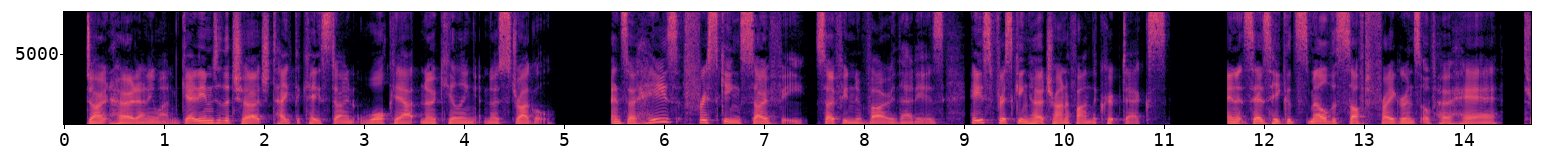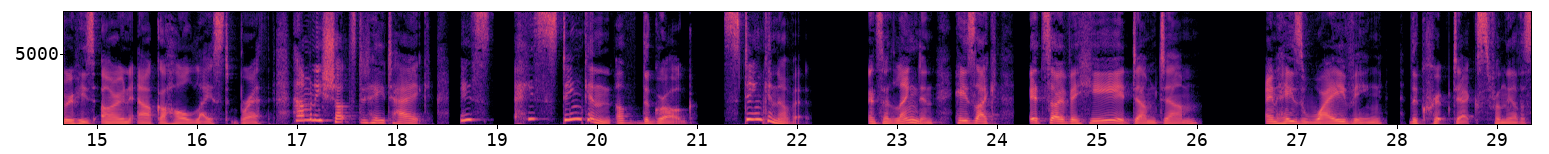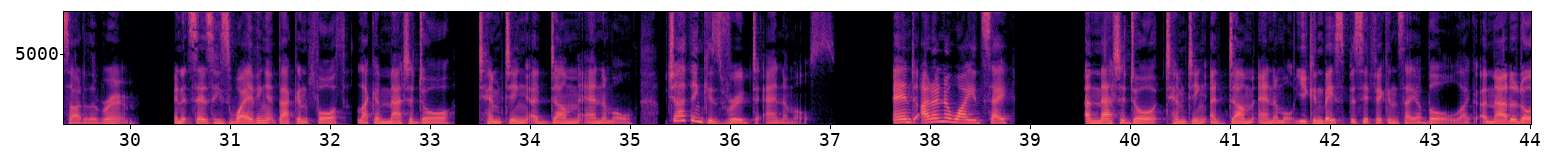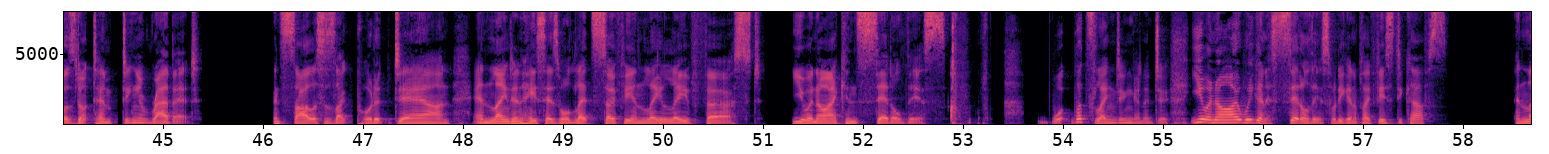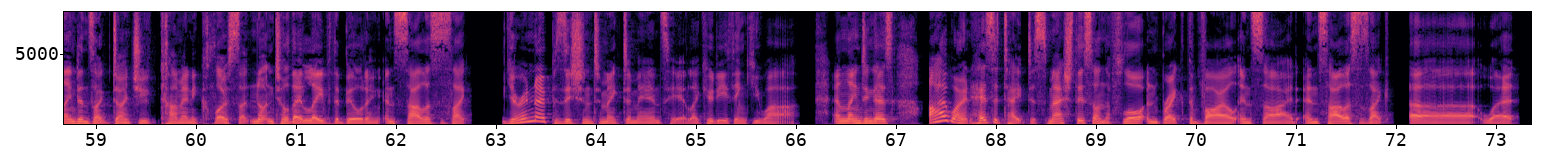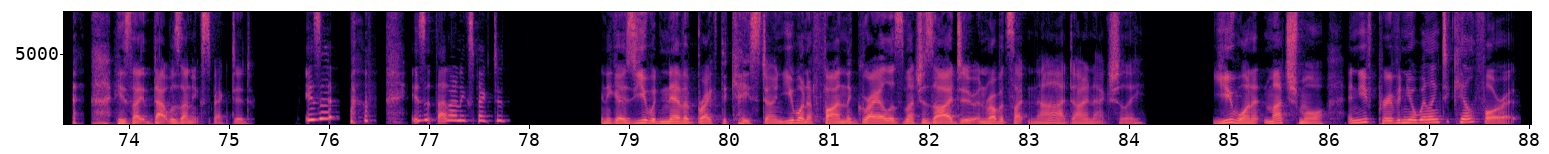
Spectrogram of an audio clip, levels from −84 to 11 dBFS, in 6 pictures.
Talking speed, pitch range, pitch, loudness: 200 wpm, 100-135 Hz, 115 Hz, -23 LUFS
